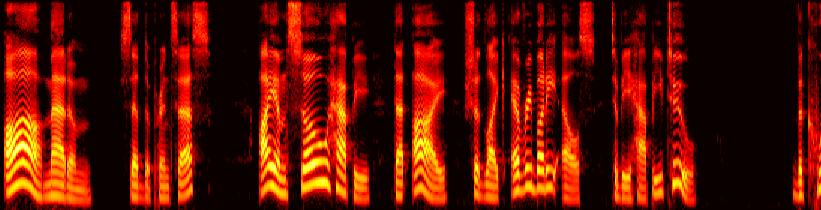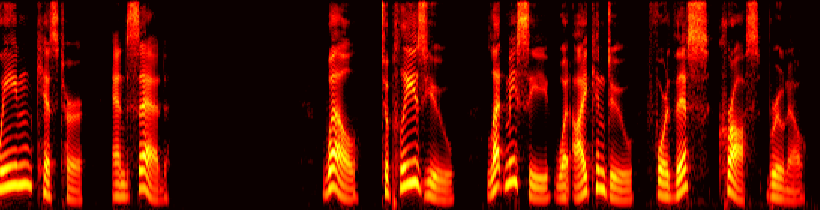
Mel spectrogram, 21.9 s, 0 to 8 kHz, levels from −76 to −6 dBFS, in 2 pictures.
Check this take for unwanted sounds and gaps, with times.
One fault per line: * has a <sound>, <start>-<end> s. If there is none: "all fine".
all fine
